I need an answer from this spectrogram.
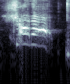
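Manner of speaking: high playful shout of shut up; mock shout. Telling her best friend to hush, high mock shout. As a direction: yell it up high, teasing.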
